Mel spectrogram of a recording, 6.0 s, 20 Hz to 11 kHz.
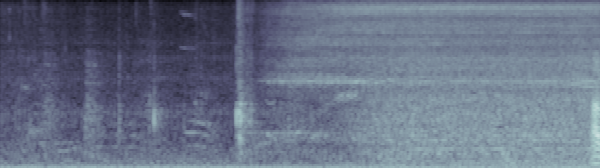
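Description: Sole washing-machine induction motor, wired with its start capacitor on pins 1 and 3, switched on with a click about two and a half seconds in and then spinning up, a whooshing run with a faint hum that grows steadily louder. On this correct pin combination it comes up to speed quickly.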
